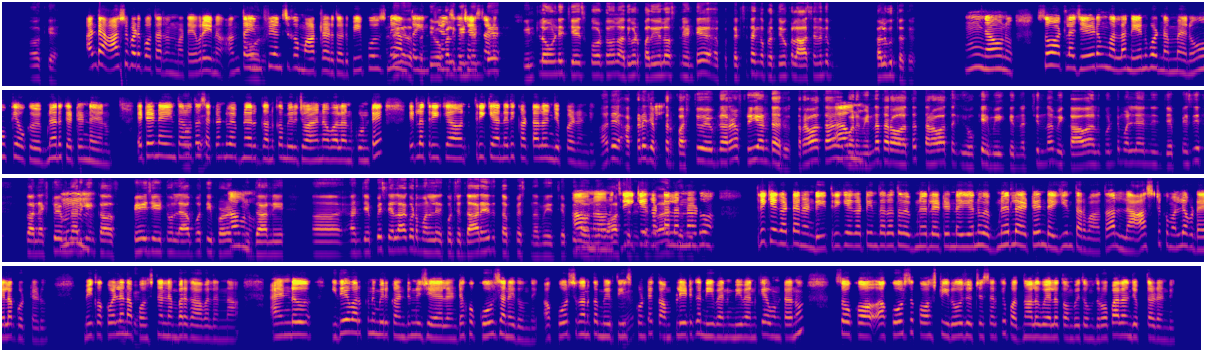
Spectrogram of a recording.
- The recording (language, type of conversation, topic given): Telugu, podcast, షార్ట్ వీడియోలు ప్రజల వినోద రుచిని ఎలా మార్చాయి?
- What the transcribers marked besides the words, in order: other background noise; in English: "ఇన్‌ఫ్లూయెన్స్‌గా"; in English: "పీపుల్స్‌ని"; in English: "ఇన్‌ఫ్లూయెన్స్‌గా"; in English: "సో"; in English: "వెబినార్‌కి అటెండ్"; in English: "అటెండ్"; in English: "సెకండ్ వెబినార్‌కి"; in English: "త్రీ కే"; in English: "త్రీ కే"; in English: "త్రీ"; in English: "ఫస్ట్"; in English: "ఫ్రీ"; in English: "నెక్స్ట్ వెబినార్‌కి"; in English: "పే"; in English: "ప్రొడక్ట్"; in English: "త్రీ కే"; in English: "త్రీ కే"; in English: "త్రీ కే"; in English: "వెబినార్‌లో అటెండ్"; in English: "వెబినార్‌లో అటెండ్"; in English: "లాస్ట్‌కి"; in English: "డైలాగ్"; in English: "పర్సనల్ నంబర్"; in English: "అండ్"; in English: "వర్క్‌ని"; in English: "కంటిన్యూ"; in English: "కోర్స్"; in English: "కోర్స్"; in English: "కంప్లీట్‌గా"; in English: "సో"; in English: "కోర్స్ కాస్ట్"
